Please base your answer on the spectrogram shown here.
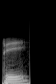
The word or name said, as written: p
